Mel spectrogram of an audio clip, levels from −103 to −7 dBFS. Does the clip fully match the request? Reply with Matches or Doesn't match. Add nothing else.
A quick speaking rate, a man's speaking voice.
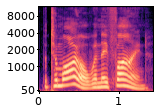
Matches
